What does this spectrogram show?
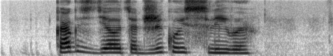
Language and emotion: Russian, neutral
